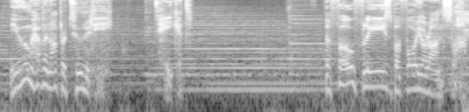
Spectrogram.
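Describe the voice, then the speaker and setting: Loud music plays in the background. A man uses a put-on character voice with a fairly high pitch. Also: fairly slow pace. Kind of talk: grave epic game guidance. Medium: virtual streamer. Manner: solemn, commanding, formal.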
